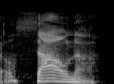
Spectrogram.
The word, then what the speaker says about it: sauna: Both sides of my family are from Finland, and I can confirm that you are pronouncing it correctly, and I thank you. – Sauna.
